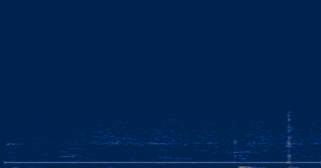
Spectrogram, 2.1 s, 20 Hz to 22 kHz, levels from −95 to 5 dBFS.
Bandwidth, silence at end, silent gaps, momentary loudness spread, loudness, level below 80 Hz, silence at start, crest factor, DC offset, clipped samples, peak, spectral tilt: 7.4 kHz; 0 s; none; 7 LU; -67 LUFS; under -90 dBFS; 0 s; 22 dB; under 0.1%; under 0.1%; -46 dBFS; -4 dB/octave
